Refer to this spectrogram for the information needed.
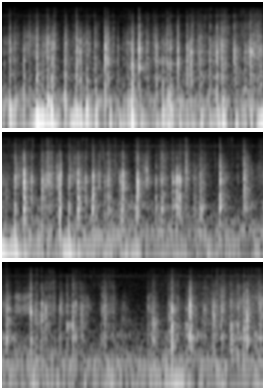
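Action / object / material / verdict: tap / leather tablet case / leather / none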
